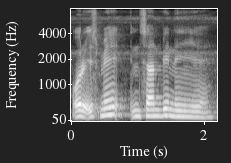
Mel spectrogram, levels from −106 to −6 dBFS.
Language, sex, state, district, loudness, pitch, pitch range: Hindi, male, Arunachal Pradesh, Lower Dibang Valley, -17 LUFS, 165 Hz, 145-180 Hz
